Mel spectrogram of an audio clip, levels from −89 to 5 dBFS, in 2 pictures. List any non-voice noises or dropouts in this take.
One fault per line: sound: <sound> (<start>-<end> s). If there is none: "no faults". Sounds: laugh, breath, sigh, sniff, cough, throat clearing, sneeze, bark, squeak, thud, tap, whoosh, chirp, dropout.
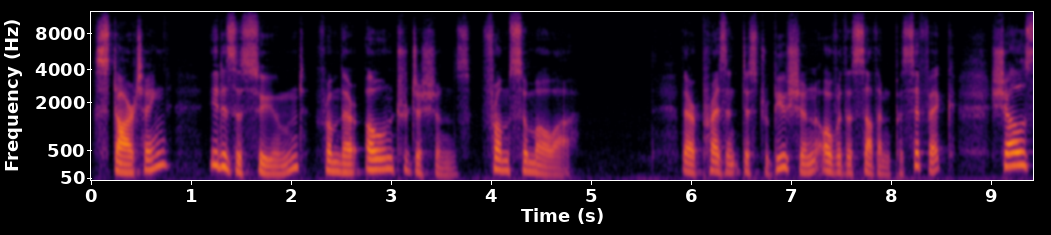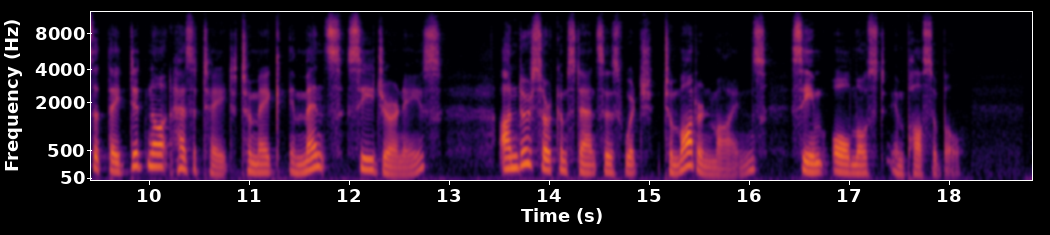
no faults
